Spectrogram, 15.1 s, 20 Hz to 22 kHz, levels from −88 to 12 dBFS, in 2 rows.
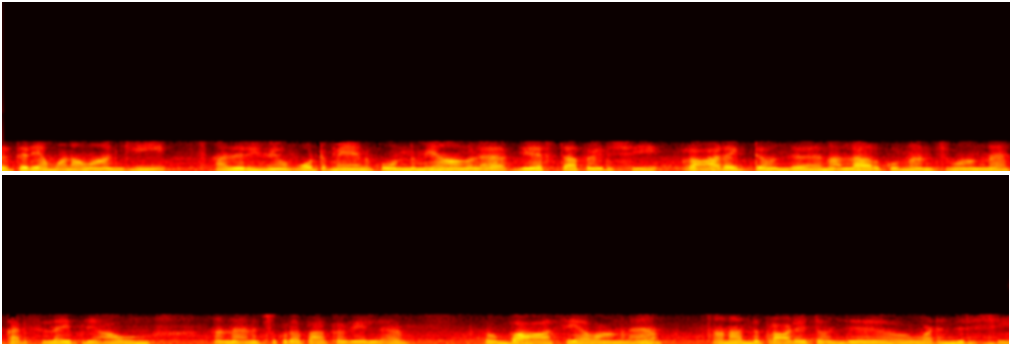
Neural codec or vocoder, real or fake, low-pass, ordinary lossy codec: codec, 24 kHz, 1.2 kbps, DualCodec; fake; 7.2 kHz; AAC, 16 kbps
